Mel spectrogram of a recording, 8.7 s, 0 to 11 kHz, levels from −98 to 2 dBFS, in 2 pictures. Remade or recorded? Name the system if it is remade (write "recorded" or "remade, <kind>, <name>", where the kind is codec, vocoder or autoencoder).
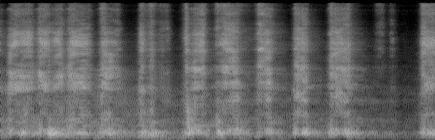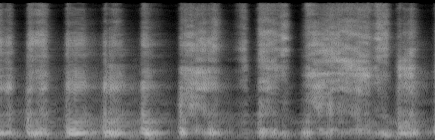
remade, vocoder, Vocos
